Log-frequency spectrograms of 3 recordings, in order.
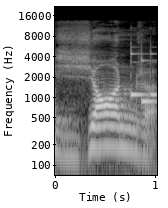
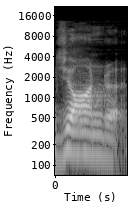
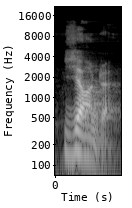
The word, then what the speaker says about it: genre: Say genre. Don't say the hard G like genre. Don't say J. Say J, the soft J, genre.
